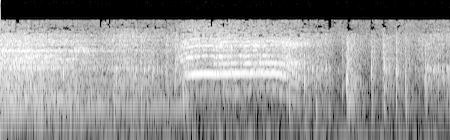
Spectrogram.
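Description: A horse rears as its rider plunges spurs deep into its sides, letting out a loud, shrill, wavering whinny amid a noisy scuffle, followed by a quick clatter of hooves.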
